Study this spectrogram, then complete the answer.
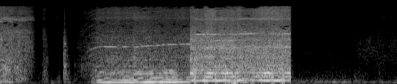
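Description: An electric sander buzzes loudly.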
